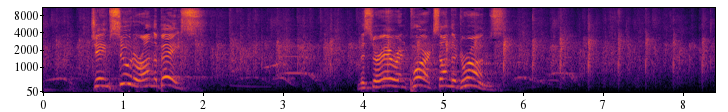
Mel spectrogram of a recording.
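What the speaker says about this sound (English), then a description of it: "Big round of applause. Keep that going." Audience applause for a jazz quartet at a live club show, a steady broadband clapping bed running throughout while an announcer speaks loudly over it introducing band members.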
